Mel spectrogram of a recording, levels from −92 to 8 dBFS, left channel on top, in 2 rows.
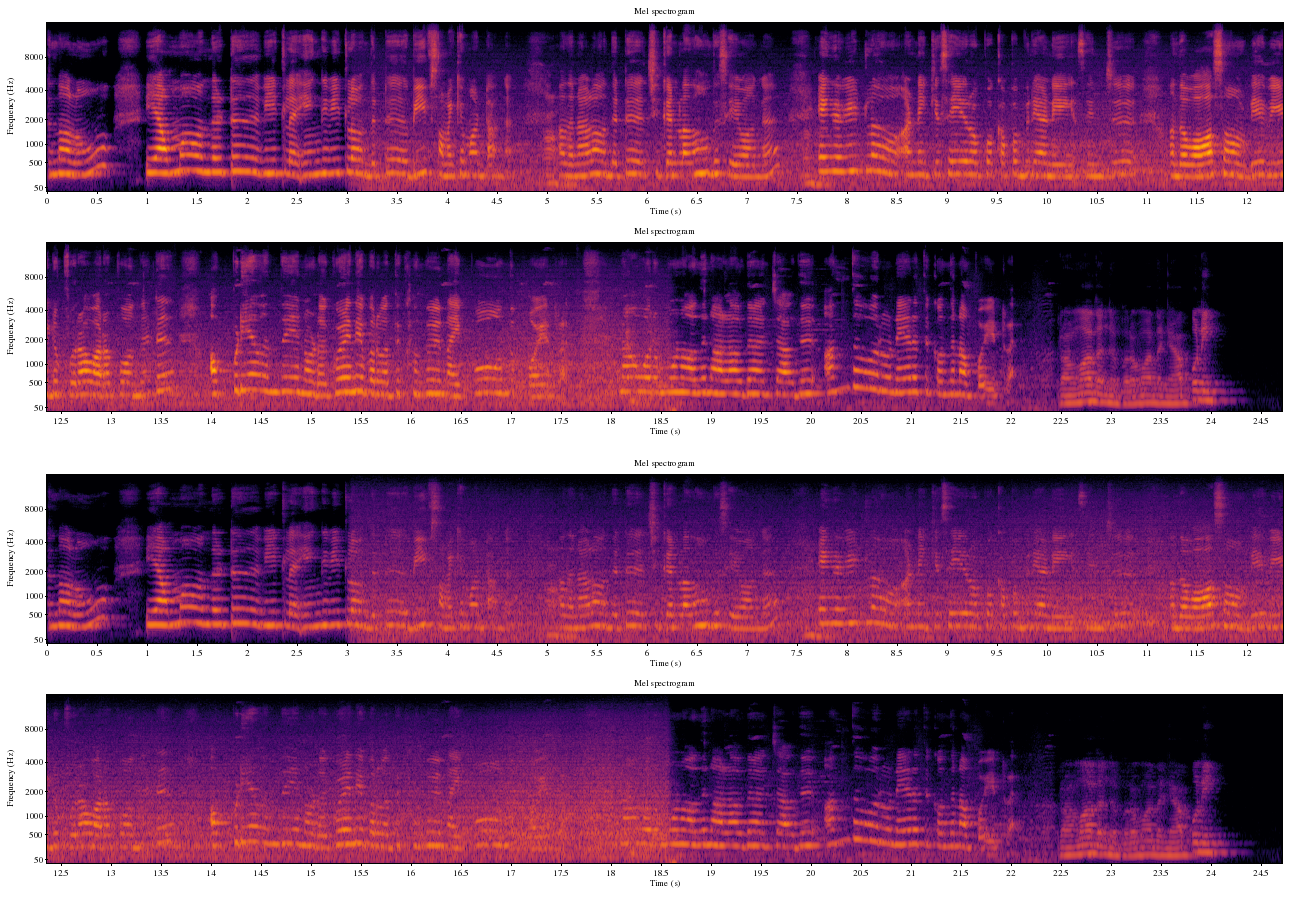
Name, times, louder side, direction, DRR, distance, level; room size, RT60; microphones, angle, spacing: voice 1, 0.0-22.0, left 5 dB, 35° left, 0.4 m, -25 dB
sound 1, 3.0-18.6, right 2 dB, 90° right, 1.5 m, -35 dB
voice 2, 4.9-5.3 7.5-7.8 18.1-18.2 22.5-24.0, left 2 dB, 65° left, 1.4 m, -34 dB
sound 2, 12.0-22.4, left 1 dB, 15° left, 0.9 m, -47 dB
4.6 x 4.1 x 5.5 m
head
